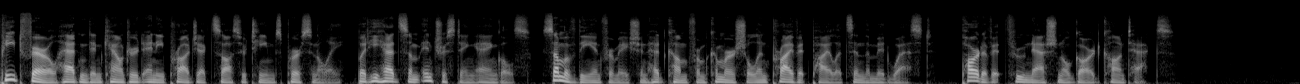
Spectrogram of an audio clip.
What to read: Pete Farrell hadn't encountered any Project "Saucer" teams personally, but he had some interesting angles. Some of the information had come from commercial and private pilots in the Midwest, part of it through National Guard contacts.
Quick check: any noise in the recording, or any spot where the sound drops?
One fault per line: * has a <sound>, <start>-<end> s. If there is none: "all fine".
all fine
